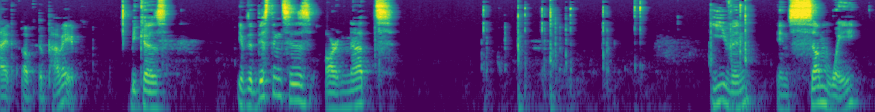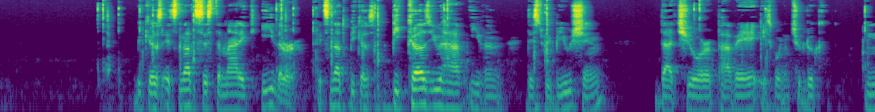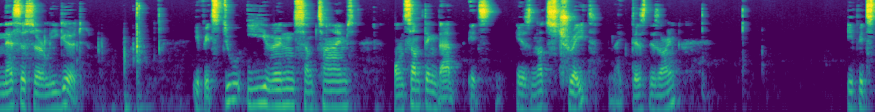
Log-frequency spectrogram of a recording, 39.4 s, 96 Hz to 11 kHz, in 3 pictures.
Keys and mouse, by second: 5.8-7.3 middle drag, 7.9 shift+middle click, 8.7 middle click, 11.0 shift+d, 14.8 middle click, 15.8 shift+d, 17.6 middle click, 24.7-26.2 middle drag, 28.3 ctrl+s, 36.9 middle click.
